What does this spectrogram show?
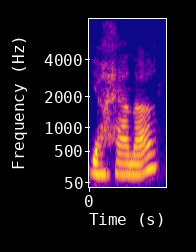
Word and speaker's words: Johanne: Let's start with Johanne, rhymes with banana, or Kesten.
